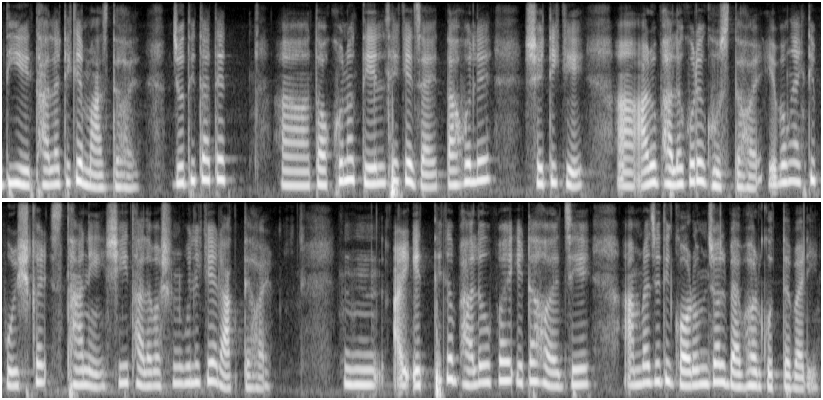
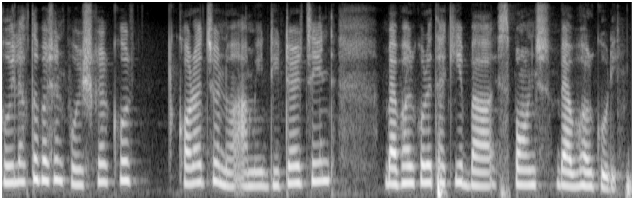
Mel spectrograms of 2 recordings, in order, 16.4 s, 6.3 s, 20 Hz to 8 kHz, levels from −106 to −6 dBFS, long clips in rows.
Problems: none marked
